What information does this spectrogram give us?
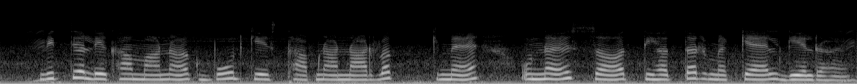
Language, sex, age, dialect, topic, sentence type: Maithili, female, 18-24, Eastern / Thethi, banking, statement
